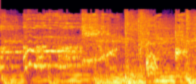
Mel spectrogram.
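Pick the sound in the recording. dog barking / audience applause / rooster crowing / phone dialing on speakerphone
rooster crowing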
